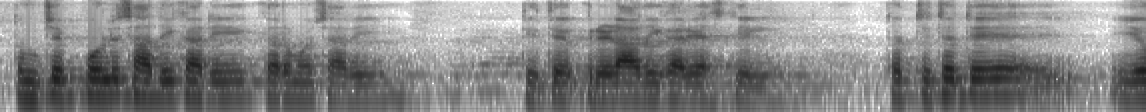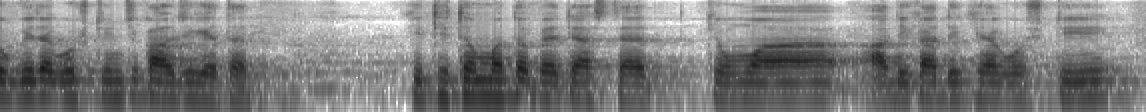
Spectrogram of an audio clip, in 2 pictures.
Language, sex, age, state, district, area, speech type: Marathi, male, 30-45, Maharashtra, Satara, urban, spontaneous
